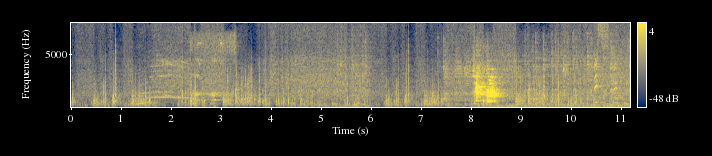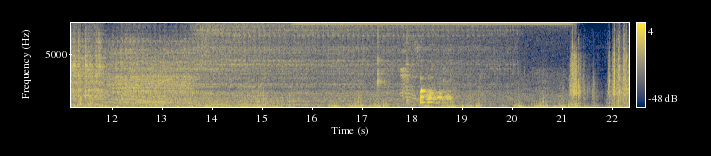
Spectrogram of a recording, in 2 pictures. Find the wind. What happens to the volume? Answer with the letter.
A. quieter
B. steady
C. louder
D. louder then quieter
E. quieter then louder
B.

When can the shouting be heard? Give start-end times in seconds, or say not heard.
1.4-2.6, 10.4-11.1, 17.7-18.2.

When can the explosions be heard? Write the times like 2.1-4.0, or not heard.
not heard.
